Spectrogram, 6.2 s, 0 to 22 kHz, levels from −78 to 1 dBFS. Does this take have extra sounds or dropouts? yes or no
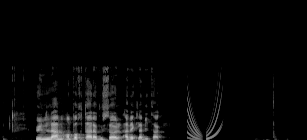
yes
